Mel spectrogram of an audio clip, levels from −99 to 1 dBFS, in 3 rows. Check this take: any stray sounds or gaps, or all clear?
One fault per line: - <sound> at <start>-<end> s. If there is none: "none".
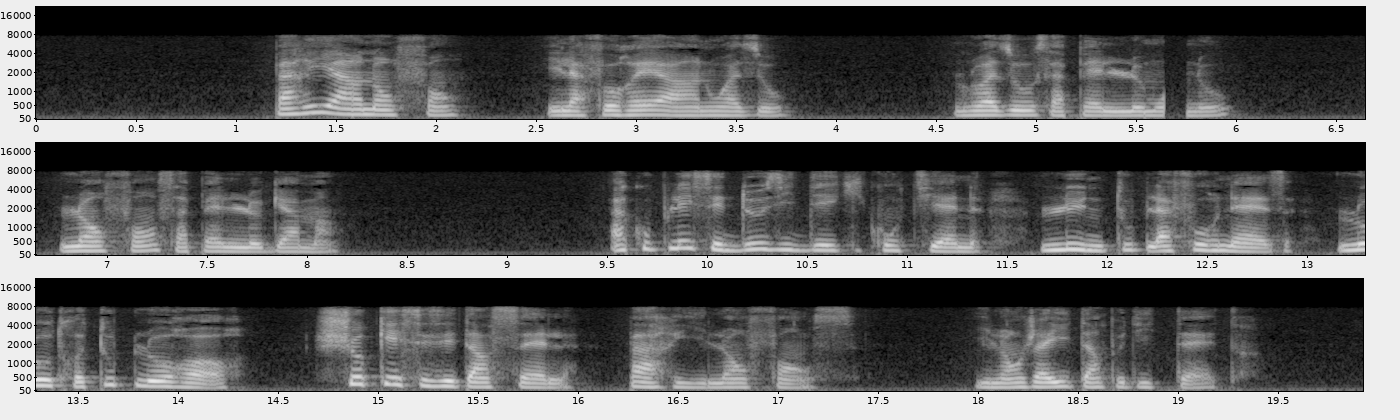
- dropout at 5.6-5.8 s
